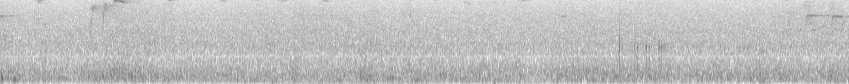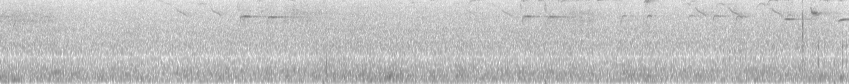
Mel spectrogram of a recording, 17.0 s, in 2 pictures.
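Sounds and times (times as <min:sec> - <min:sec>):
faint steady hiss: 0:00.0 - 0:16.9
small birds chirping: 0:12.6 - 0:16.9.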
